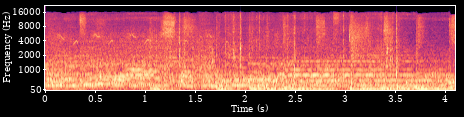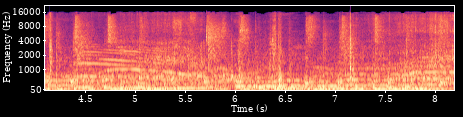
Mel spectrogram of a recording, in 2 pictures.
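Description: Skateboard wheels rolling on asphalt, with several sharp clacks of the board popping and landing, mixed with background music with a heavy bass line.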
